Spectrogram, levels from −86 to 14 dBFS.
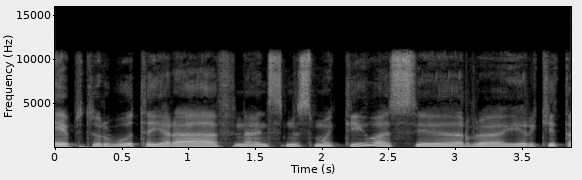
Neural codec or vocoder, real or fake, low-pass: codec, 24 kHz, 0.9 kbps, WavTokenizer, small release; fake; 10.8 kHz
